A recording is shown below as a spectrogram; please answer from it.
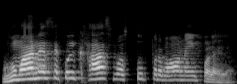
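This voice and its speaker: A man's voice: very high-pitched, wildly swooping pitch, a little fast, a bit bright. A man teaching engineering in a chatty classroom lecture. He repeats phrases, asks his students questions and slips English technical terms into his sentences. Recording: dull lo-fi recording.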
